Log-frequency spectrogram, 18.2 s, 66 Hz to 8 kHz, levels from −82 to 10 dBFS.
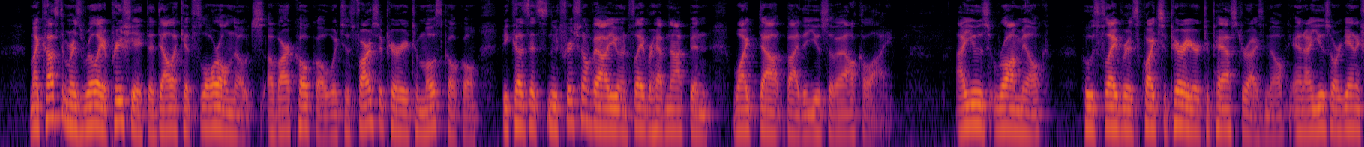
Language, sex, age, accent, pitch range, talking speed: English, male, 50-69, American, 105-130 Hz, 165 wpm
